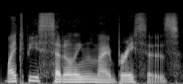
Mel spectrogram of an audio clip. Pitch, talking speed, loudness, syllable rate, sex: 120 Hz, 165 wpm, -17 LUFS, 4.1 syllables/s, male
